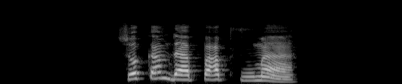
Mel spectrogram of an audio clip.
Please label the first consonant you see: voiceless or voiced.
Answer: voiceless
